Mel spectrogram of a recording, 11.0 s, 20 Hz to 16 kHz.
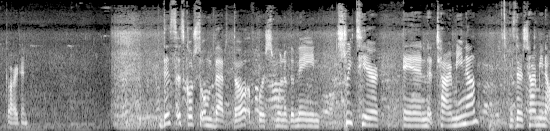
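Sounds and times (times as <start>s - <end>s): crowded street bustle: 0.0s - 11.0s
indistinct voices of passers-by: 0.0s - 11.0s.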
